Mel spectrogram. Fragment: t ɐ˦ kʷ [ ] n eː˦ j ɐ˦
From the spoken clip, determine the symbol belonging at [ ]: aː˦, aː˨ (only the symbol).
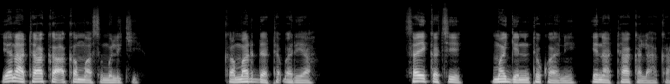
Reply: aː˨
